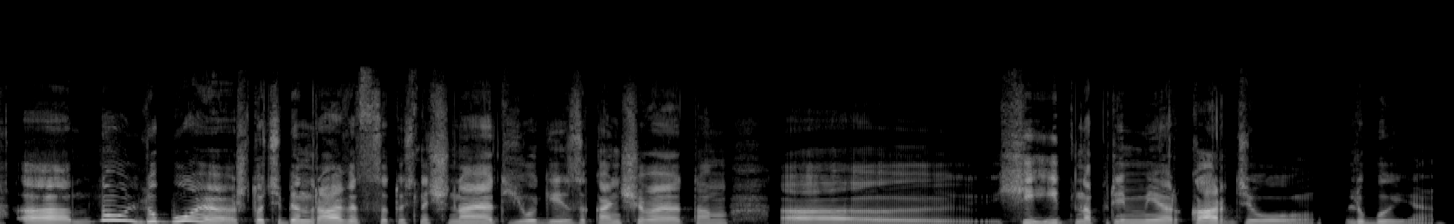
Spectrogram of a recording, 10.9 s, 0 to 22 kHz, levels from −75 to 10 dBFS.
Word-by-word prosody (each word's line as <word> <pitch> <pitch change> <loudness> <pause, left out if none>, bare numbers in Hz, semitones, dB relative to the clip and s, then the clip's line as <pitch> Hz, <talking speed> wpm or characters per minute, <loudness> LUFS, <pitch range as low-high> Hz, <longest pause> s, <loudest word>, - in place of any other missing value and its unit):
А, 245 +3 +5
ну, 435 - +2
любое, 345 +4 +2
что 245 - -2
тебе 230 0 -1
нравится. 205 -4 +2
То 165 - -9
есть, 165 - -10
начиная 190 +2 +3
от 180 - -8
йоги 190 +2 -6
и - - -4
заканчивая, 170 -1 0
там, 150 0 -8 0.4
э, 65 - -4 0.2
HIIT, 205 0 -2
например, 160 -3 -3
кардио, 160 -4 +1 0.2
любые. 170 -8 -9
175 Hz, 105 wpm, -22 LUFS, 155-220 Hz, 0.4 s, А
